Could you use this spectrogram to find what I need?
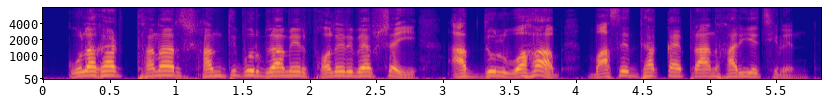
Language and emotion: Bengali, neutral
